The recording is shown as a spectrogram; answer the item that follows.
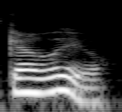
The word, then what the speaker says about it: Galileo: It's Galileo.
